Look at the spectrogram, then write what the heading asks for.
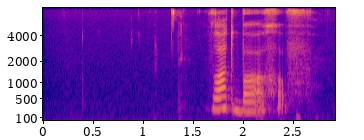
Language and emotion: Russian, sad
